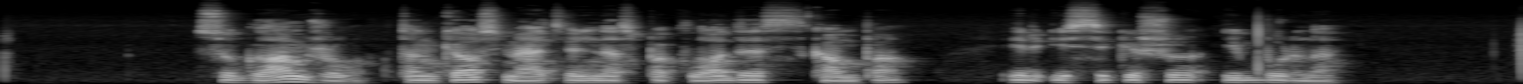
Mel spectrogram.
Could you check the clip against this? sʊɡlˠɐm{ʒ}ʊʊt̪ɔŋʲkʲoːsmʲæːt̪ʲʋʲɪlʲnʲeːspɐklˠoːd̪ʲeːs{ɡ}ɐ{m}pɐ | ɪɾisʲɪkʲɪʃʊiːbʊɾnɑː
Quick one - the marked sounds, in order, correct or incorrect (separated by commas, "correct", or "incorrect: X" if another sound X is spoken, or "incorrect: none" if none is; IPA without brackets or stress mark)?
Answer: correct, incorrect: k, correct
